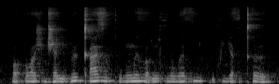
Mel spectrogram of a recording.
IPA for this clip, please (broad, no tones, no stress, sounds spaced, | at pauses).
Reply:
ɔ̰ ʔ lˠ ɜ ʃ d͡ʒ ɑ ɲ p ø kʼ a z ɘ kʷʼ ɑ ŋ͡m ɘ ð ɔ̰ ɲ xʷ a w ə θ ʎ ɜ kʷ ə̰ xʷ ʎ a θ kʰ ə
